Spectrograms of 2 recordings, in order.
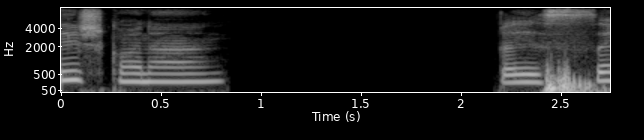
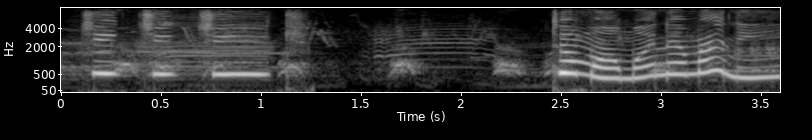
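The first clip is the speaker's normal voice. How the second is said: high, loud chirpy chick voice cheeping its question; a tiny chick calling for its mum, higher and louder; little lost chick; 9 semitones higher, 6 dB louder than usual. Acted. Lost chick asks the cow for its mum, high chirpy cheep. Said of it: "ازش پرسید".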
